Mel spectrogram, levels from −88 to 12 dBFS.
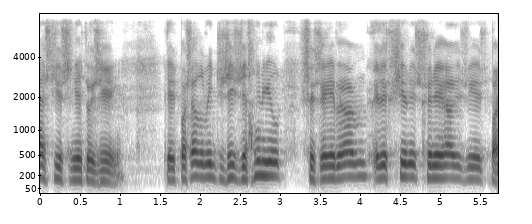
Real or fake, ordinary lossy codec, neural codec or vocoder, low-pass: fake; none; autoencoder, 22.05 kHz, a latent of 192 numbers a frame, VITS, trained on one speaker; 7.2 kHz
